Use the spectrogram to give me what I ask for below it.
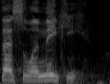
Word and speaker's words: Thessaloniki: Today, if you looked it up, it's pronounced Thessaloniki.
